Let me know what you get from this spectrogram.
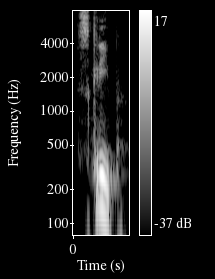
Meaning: squeak, creak, crunch
- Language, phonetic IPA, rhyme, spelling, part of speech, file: Russian, [skrʲip], -ip, скрип, noun, Ru-скрип.ogg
